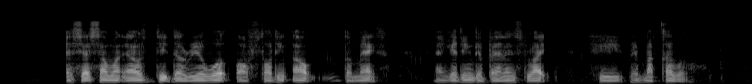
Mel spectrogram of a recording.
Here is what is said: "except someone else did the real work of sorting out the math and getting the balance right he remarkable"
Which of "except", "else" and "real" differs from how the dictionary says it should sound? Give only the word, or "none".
except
